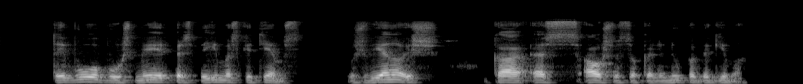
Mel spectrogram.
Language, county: Lithuanian, Panevėžys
